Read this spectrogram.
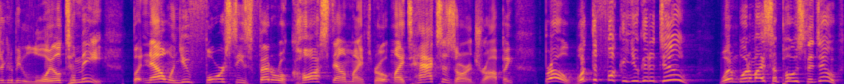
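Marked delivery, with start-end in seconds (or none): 5.4-8.4 high, incredulous rant; high-pitched exasperation; exasperated outburst. Real, not acted. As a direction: throw up your hands, what am I supposed to do.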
